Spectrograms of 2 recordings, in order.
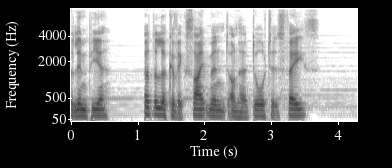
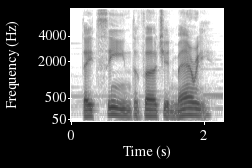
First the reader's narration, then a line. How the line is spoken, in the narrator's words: she said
